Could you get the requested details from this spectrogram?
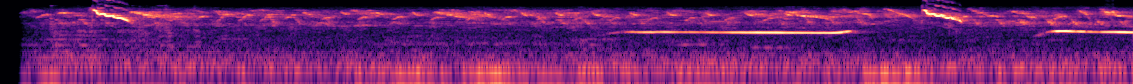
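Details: Male Oriental white-eye of the yellow-breasted Dakun Bali type calling out to a rival: two sharp, high, steeply falling notes about four seconds apart, a long level whistle between them, over a dense high chatter of other small birds.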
